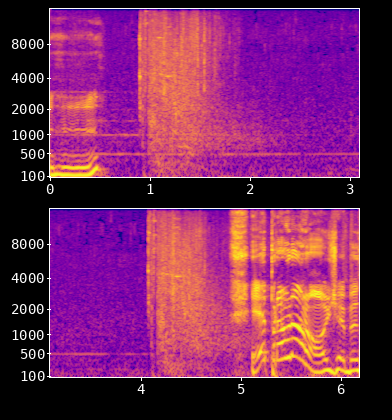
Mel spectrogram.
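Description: A pistol fires a few shots.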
